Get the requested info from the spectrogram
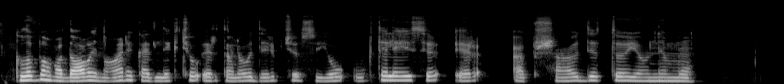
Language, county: Lithuanian, Šiauliai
